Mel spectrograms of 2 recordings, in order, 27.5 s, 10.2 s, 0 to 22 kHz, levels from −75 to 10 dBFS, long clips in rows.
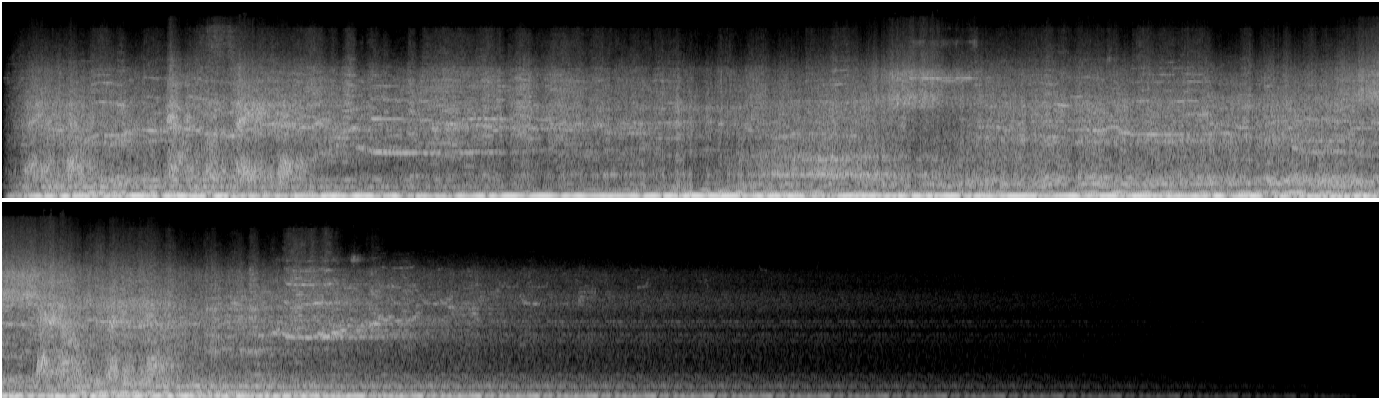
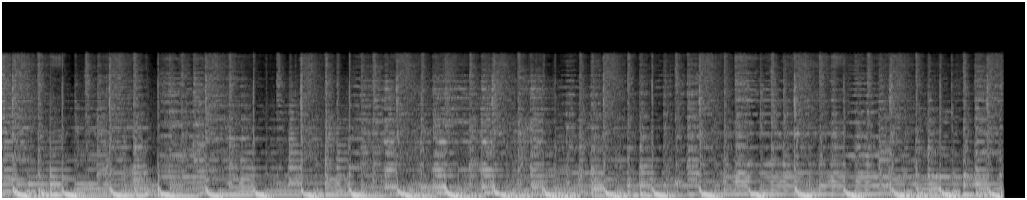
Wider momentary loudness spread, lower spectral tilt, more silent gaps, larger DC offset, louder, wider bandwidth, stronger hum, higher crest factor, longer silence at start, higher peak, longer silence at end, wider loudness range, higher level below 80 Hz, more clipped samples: first, 13 LU vs 3 LU; about the same, -5 dB/octave vs -6 dB/octave; neither; neither; first, -12 LUFS vs -16 LUFS; first, 11 kHz vs 7.8 kHz; neither; about the same, 12 dB vs 12 dB; about the same, 0.05 s vs 0 s; about the same, 0 dBFS vs -2 dBFS; first, 4.9 s vs 0.2 s; first, 13 LU vs 1 LU; about the same, -12 dBFS vs -16 dBFS; neither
